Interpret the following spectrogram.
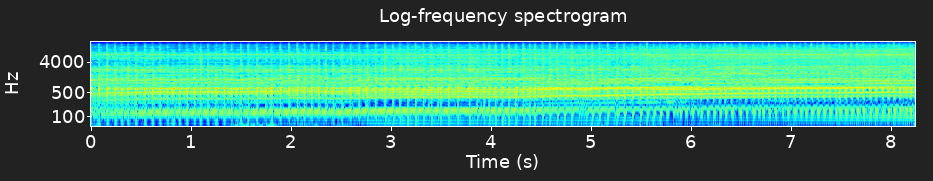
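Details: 1974 Honda MT250 Elsinore two-stroke at first startup after fitting the correct ignition coil: screams at constant high pitch with no drop in revs. The throttle was stuck, and it kept running even with the spark plug boot pulled off.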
